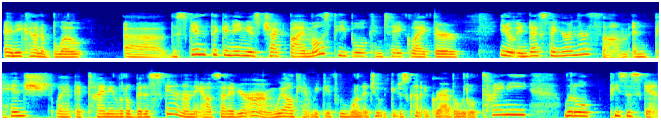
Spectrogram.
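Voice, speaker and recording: Very fast, animated speech from a woman at medium pitch with very wide pitch swings. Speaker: health coach and writer. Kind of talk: interview. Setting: podcast recording.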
